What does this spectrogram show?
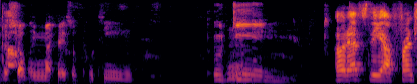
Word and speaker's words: poutine: Yeah, you gotta pronounce it poutine, or you get dirty looks. And even if you do pronounce it right, you still get dirty looks.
